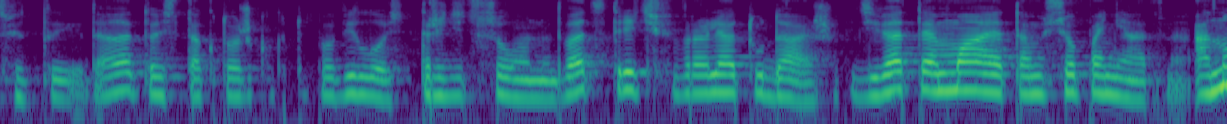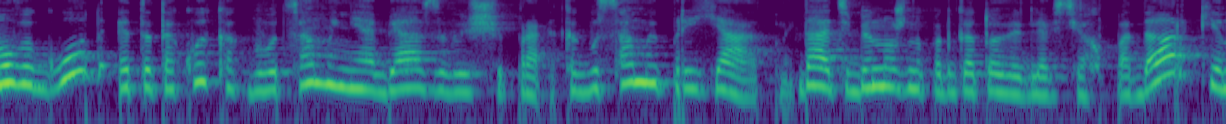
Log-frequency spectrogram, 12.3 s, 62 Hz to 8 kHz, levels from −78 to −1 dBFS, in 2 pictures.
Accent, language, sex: native, Russian, female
